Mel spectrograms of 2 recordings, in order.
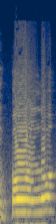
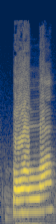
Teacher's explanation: bolo, o timbre é fechado. Bola, o timbre é aberto. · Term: timbre aberto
